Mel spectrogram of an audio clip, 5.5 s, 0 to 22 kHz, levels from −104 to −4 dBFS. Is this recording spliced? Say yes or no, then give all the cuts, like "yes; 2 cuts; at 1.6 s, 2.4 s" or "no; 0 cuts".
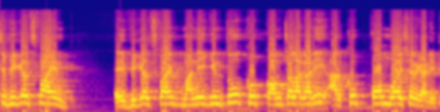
no; 0 cuts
